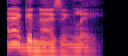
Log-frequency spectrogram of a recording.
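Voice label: "agonisingly", British English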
